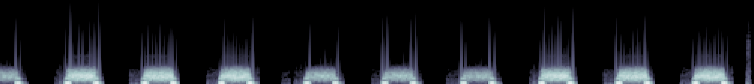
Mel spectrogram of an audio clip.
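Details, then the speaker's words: Tricuspid regurgitation pansystolic murmur at the lower left sternal border, played as three normal beats before the murmur is added; like most right-sided lesions, it increases during inspiration, with clear respiratory variation. "This murmur is heard at the lower left sternal border. As with most right-sided lesions, this murmur increases during inspiration. Notice the respiratory variation of this murmur."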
